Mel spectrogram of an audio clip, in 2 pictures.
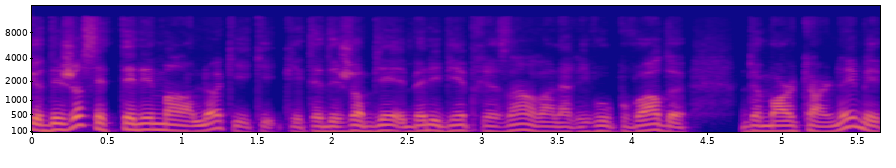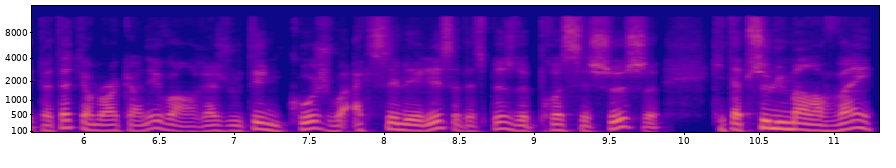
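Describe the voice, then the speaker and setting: A man's voice: medium pitch, dark tone, no room sound, clean studio sound. A man with a Québécois French accent, hosting a political podcast and talking through his views with many restarts and hesitations. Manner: discursive, frequent restarts and hesitations. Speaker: podcast host. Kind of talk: analytical political discussion.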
